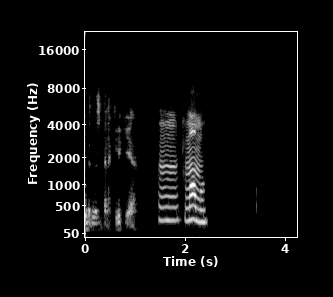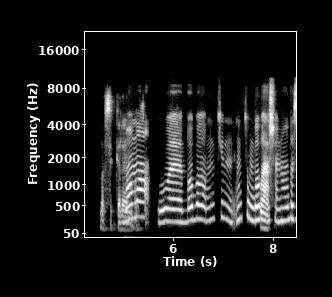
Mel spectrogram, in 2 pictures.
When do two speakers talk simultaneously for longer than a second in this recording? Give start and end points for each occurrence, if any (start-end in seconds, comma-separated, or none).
none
